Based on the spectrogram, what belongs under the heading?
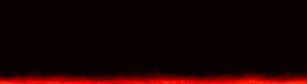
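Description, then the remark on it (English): A steady, deep roar of an airplane flying overhead, a broad low rumble that holds constant for a few seconds with no one speaking. “I'll just wait while that plane goes overhead.”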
